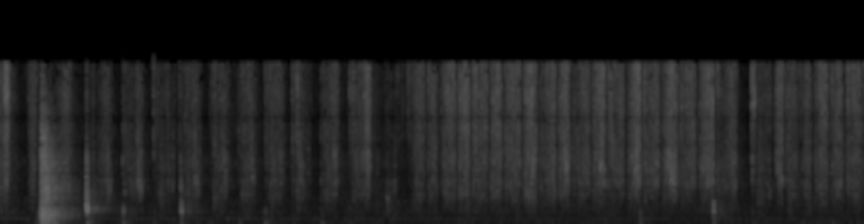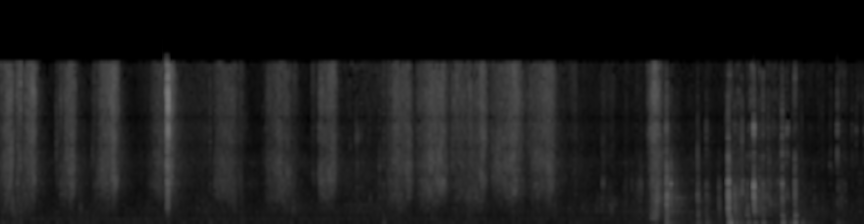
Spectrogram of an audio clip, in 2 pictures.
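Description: Hand scrub brush scrubbing the wet, weathered timber of a bench seat in quick back-and-forth strokes, bringing out the grain. A sharp knock sounds about half a second in, and there are louder knocks and handling noises near the end.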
